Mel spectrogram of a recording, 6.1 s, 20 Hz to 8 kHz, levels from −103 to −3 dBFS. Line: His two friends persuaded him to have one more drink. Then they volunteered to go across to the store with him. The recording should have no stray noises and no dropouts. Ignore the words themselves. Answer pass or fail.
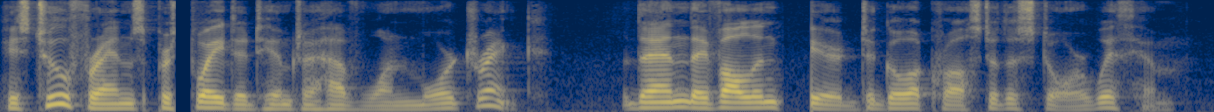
fail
